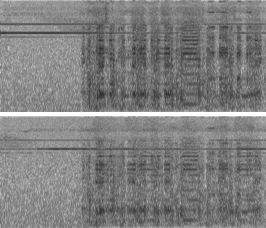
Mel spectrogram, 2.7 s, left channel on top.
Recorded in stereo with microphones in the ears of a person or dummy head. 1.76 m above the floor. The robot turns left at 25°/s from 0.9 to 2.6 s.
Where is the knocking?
No knocking in this recording.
